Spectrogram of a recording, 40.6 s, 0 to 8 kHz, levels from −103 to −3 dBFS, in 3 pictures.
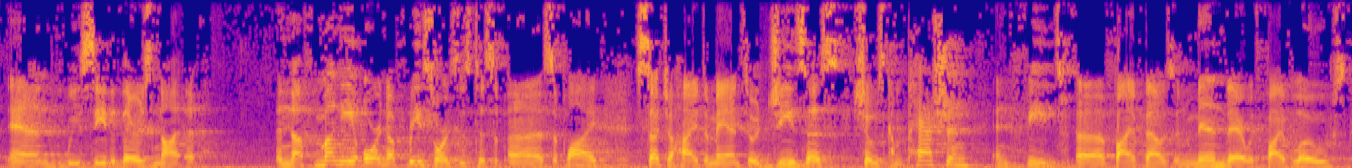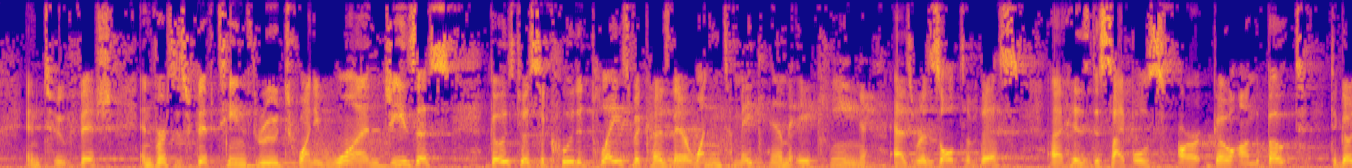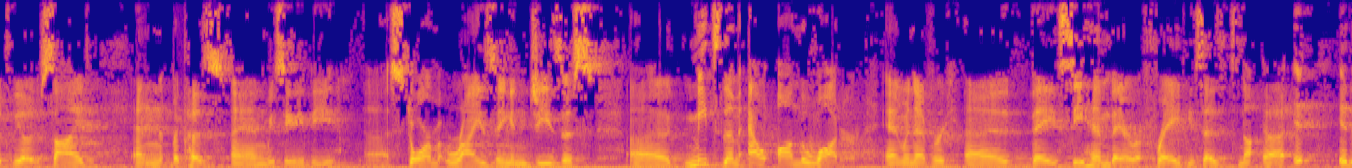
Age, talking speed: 30-49, 155 wpm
